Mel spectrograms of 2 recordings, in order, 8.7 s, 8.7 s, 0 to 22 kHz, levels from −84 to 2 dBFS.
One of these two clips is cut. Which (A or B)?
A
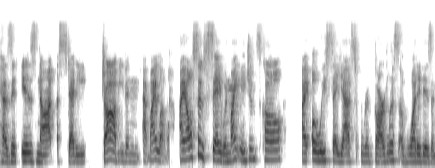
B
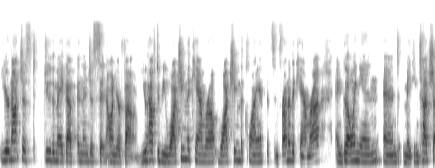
A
